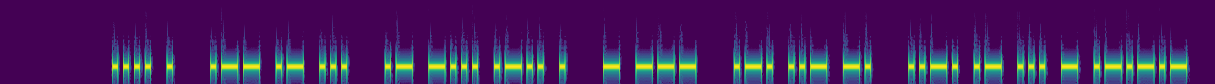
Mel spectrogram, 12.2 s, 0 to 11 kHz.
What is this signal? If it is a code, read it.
Morse code, heard as a keyed tone, about 22 wpm, 700 Hz. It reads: HE WAS ABLE TO RUN FAST.
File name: practice / 22wpm / Sentences with 2-Word Phrases - 22wpm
